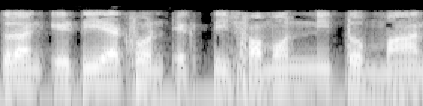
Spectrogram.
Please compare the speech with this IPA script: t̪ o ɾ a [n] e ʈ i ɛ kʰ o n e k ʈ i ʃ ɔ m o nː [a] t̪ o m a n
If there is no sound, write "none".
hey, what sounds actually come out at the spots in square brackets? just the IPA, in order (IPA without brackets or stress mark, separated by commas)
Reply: ŋ, i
